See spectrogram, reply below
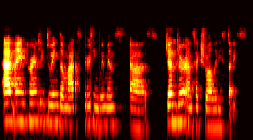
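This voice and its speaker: A woman's voice: mid-range voice, flat delivery, normal speed, a bit bright, reverberant. A young woman from Mexico City introducing herself as a graduate student over a video call, in a friendly way. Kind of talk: brief self-introduction. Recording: dull lo-fi call audio.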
